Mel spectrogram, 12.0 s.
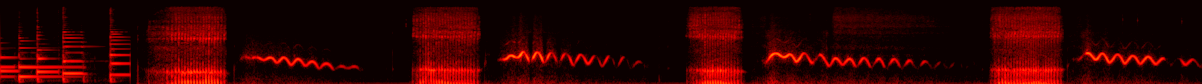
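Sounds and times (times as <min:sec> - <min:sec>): cartoon snoring: 0:01.4 - 0:02.4, 0:04.1 - 0:04.9, 0:06.9 - 0:07.5, 0:08.4 - 0:10.7
falling whistle: 0:02.4 - 0:03.6, 0:07.7 - 0:09.4, 0:10.8 - 0:12.0.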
